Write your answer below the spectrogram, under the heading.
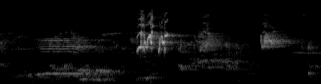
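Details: Lovebird producing a buzzy high warble that builds into a loud burst of harsh squeaks, followed by further scratchy chirps.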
